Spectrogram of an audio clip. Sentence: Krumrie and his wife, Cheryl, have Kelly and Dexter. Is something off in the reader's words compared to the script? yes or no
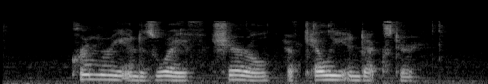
no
